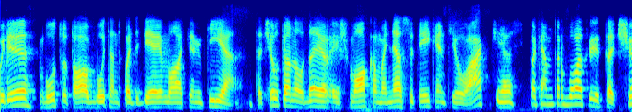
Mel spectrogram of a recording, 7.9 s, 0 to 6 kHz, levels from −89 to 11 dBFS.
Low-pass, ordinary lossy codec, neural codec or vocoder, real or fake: 5.4 kHz; Opus, 64 kbps; codec, 16 kHz, 2 kbps, X-Codec, HuBERT features, trained on general audio; fake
